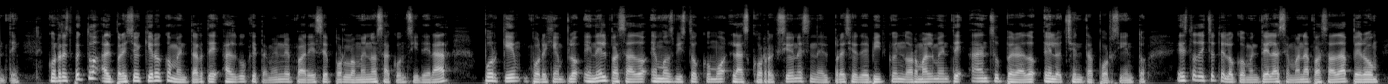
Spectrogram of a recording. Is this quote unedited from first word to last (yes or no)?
yes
